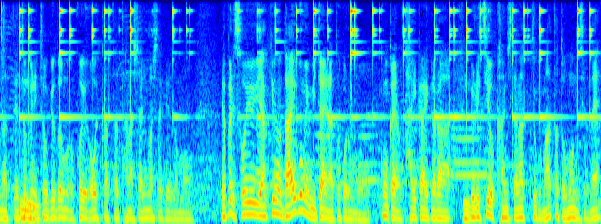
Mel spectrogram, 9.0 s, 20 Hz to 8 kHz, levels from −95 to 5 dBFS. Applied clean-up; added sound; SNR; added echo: none; Chink, clink; 0 dB; none.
